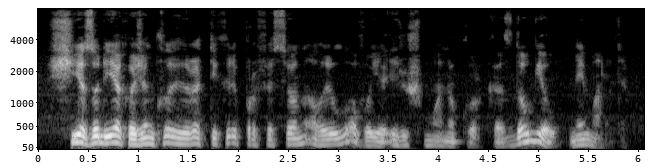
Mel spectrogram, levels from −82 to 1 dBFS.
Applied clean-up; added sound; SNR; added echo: none; none; none; none.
